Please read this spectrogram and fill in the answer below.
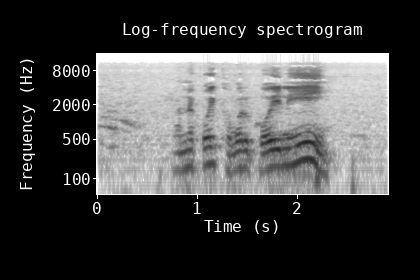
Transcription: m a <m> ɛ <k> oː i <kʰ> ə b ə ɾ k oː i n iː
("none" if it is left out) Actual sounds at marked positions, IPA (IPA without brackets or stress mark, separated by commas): n, k, kʰ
